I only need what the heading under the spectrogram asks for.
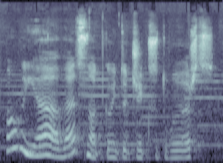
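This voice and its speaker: A woman playing a blunt, exasperated, sharp-tongued shaman in a cyberpunk audio drama. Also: medium pitch, sing-song, moderate pace, music in the background, lightly acted. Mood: sardonic. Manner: blunt, sardonic.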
